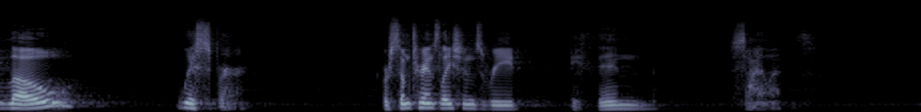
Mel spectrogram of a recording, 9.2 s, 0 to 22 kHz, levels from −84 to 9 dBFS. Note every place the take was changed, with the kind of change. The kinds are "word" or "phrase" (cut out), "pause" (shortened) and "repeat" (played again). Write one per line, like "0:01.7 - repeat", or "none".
none

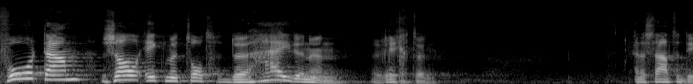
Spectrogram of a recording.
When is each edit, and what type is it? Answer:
none

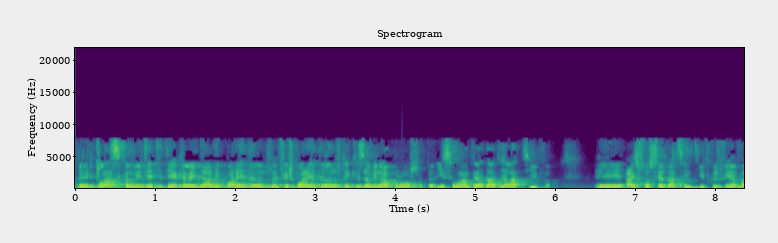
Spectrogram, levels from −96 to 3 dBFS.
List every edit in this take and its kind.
none

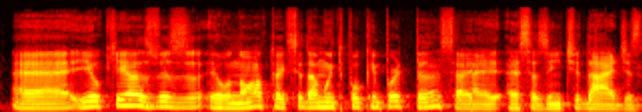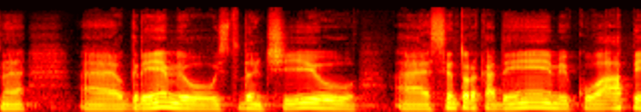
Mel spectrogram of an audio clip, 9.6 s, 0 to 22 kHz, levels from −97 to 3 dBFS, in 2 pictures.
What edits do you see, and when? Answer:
0:02.2 - phrase
0:03.5 - word

